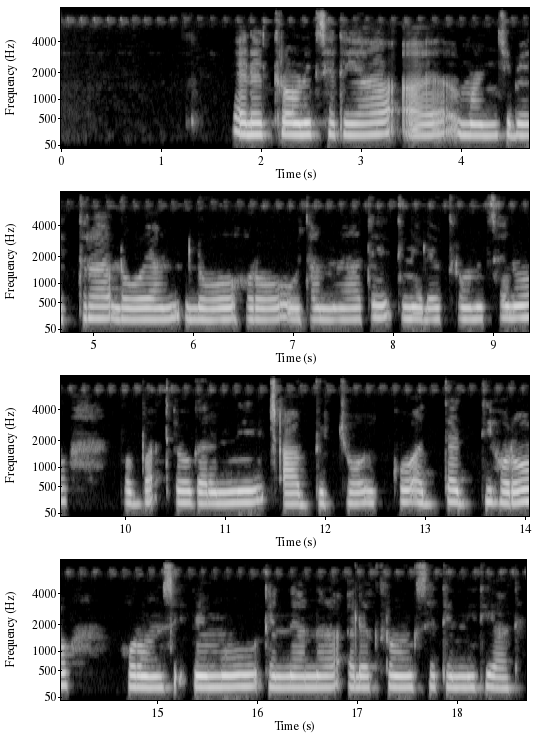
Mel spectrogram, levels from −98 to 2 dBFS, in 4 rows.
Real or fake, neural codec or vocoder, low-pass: real; none; 7.2 kHz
